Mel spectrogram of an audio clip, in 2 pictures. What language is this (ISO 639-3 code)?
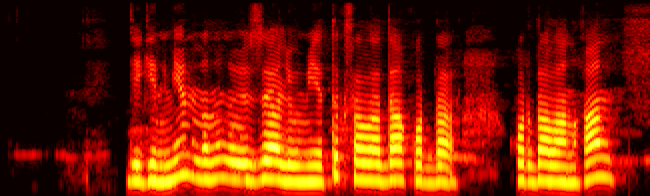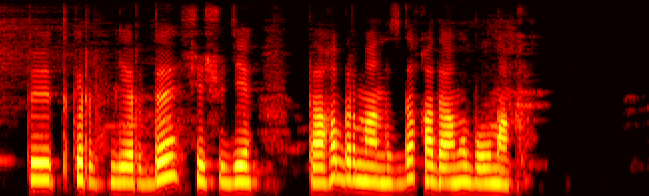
kaz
